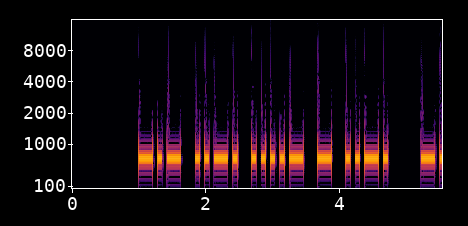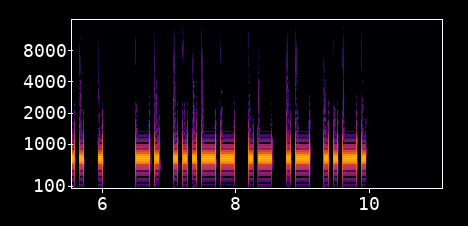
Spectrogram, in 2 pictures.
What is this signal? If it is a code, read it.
Morse code, heard as a keyed tone, about 17 wpm, 700 Hz. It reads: KF4TF DE N3AAF
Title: USA Callsign DE Callsign - 5 Characters - 17wpm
